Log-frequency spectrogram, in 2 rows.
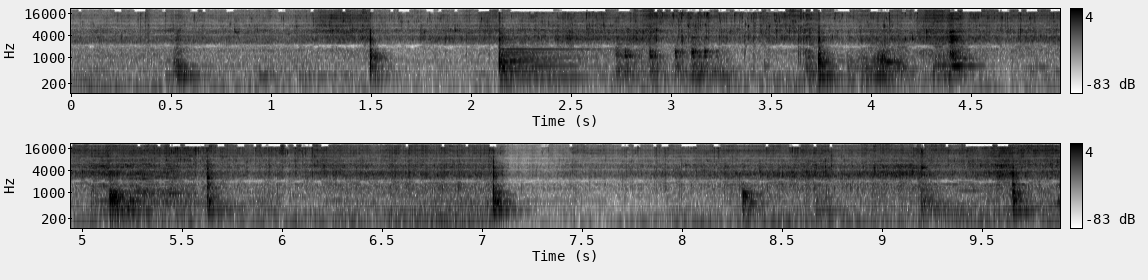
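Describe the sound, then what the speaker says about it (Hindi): Chopped onions browning in hot ghee in a pan for nalli nihari. A soft, steady frying hiss runs throughout, broken by repeated spoon scrapes and light knocks. The sound is fairly quiet and close, with no voices. "मैंने 2 चम्मच घी डाला है इसमें। जैसे ही हमारा घी गर्म हो जाएगा, हमने ये 1 पाव प्याज काट के रखे हुए, अभी ये हम ब्राउन कर लेंगे"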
